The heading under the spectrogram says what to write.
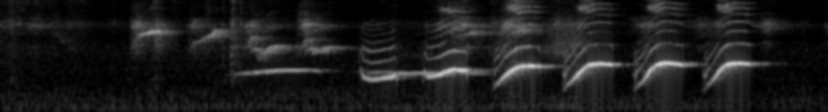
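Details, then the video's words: Murai, a magpie-robin, singing: a few high thin whistles, then a long steady whistled note, then five quick upswept notes that rise steeply, each repeated about every quarter second, loud and clear over a quiet background. "KASO KASO Berbunyi MURAI"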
